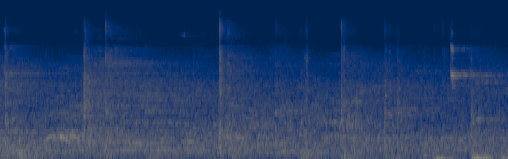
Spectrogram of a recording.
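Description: Badminton rally: sharp clicks of rackets striking the shuttlecock, roughly one every second or so, with a brief squeak near the end.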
